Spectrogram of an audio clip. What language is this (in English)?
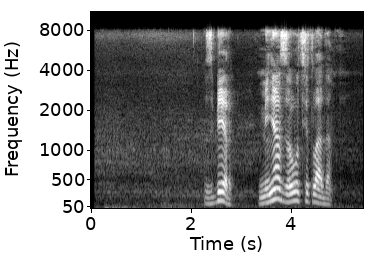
Russian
